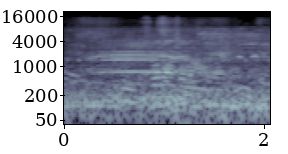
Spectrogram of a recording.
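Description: Sheep bleat at a busy livestock market, a few wavering calls rising over a steady crowd murmur with people talking nearby throughout.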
